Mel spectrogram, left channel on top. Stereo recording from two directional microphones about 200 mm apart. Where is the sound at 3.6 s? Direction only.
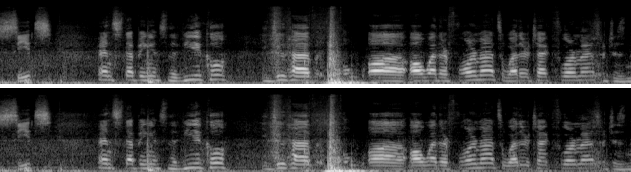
10° right (ahead or behind).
